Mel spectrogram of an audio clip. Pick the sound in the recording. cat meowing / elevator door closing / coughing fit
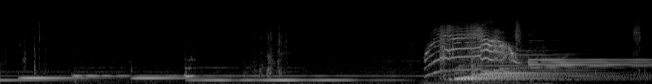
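cat meowing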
